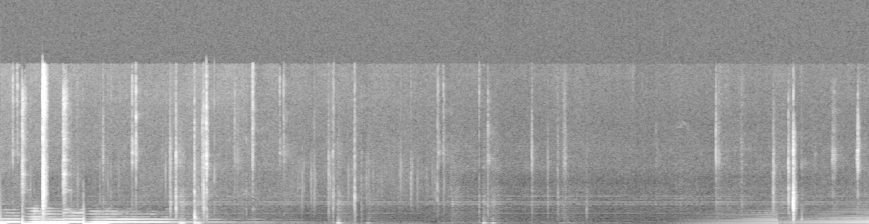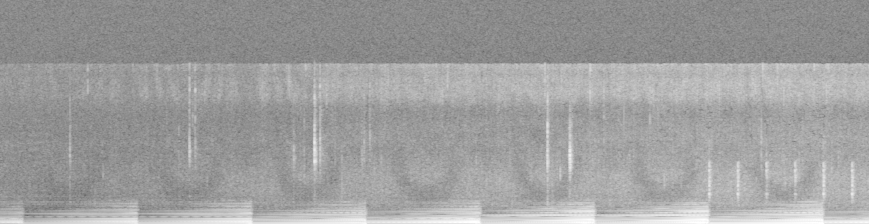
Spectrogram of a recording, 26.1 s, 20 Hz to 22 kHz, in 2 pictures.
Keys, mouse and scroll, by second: 3.6 shift+g, 5.2 ctrl+e, 7.1 middle click, 11.8 Tab, 15.8 click, 17.7 click, 18.4 click, 18.7-21.2 middle drag, 21.9 shift+click, 23.4-25.0 middle drag.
